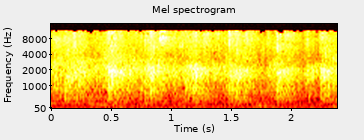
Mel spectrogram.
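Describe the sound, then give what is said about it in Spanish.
An audience applauds four women who accompany the speaker at a talk, a steady, dense wash of many hands clapping at an even, moderate loudness with small swells, with no voices heard. “Me acompañan cuatro hermosas damas, Un aplauso para ellas”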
